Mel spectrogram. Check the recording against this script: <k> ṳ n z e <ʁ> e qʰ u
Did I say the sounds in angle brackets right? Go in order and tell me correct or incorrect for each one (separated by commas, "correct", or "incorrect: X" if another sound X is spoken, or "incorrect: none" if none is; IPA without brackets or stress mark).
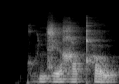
correct, correct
